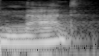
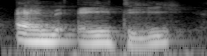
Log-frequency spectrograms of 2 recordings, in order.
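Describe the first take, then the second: First: It is said as a single word. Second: It is spelled out letter by letter. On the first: The speaker calls it right. "you notice I say N A D" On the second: The speaker calls it wrong. "not N A D"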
